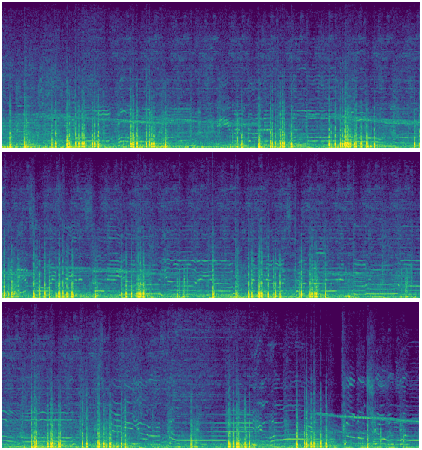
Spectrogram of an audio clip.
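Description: Fireworks going off in rapid volleys of loud bangs and crackles, clusters of explosions every second or so, with a music track playing underneath. The bursts thin out near the end.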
